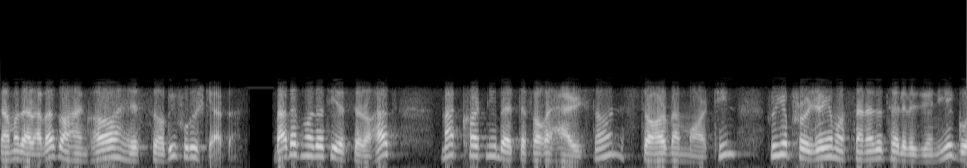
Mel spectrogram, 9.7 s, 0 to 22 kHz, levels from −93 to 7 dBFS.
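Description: The clip is speech with Dialogic VOX ADPCM damage throughout. Nothing reaches above 3 kHz, which points to 6,000 samples a second at 4 bits. Heavy coding grit trails the speech.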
